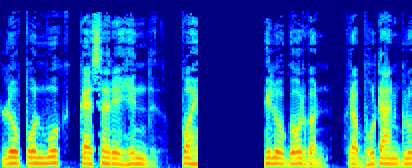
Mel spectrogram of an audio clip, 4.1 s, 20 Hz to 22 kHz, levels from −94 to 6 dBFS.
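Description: At 1.96 s the speech just cuts out for about 0.67 s, a playback stall, most likely the player starving for data until it recovers at 2.65 s. From there to the end you get time-compressed catch-up: the speech runs about 1.1 times fast at normal pitch.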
